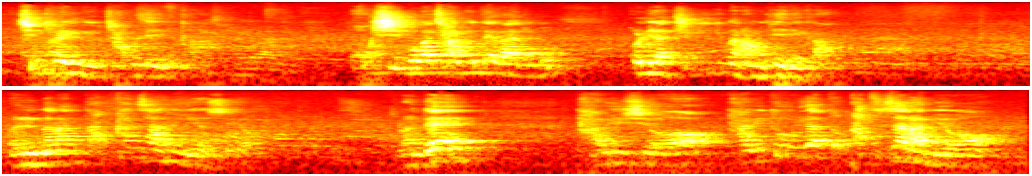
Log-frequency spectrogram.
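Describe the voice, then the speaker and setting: A man's voice: a little high, animated, moderate pace, long pauses. A middle-aged man preaching a sermon, telling a story and firing questions at the congregation. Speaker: pastor. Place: church sanctuary. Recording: echoey hall, distant mic, faint hiss.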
